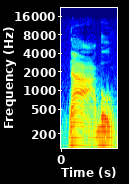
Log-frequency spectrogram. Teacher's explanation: Pas kebetulan di sini ainnya dalam keadaan sukun, maka nun fathah ketemu ain itu ada ainnya mengalir sedikit. Na'bu. Bukan na, tapi na.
